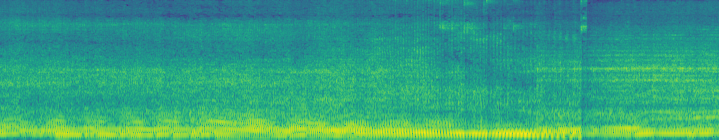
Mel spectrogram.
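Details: Scrap four-wheeler (ATV) repaired in a driveway, small single-cylinder engine: revs rise and settle cleanly with throttle blips, no misses; now running and driving, smoking less than before.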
